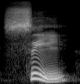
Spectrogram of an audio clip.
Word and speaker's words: si: So for example, in a word like see versus see. So see without an accent means if. See with an accent means yes. They are pronounced exactly the same, but in writing, we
